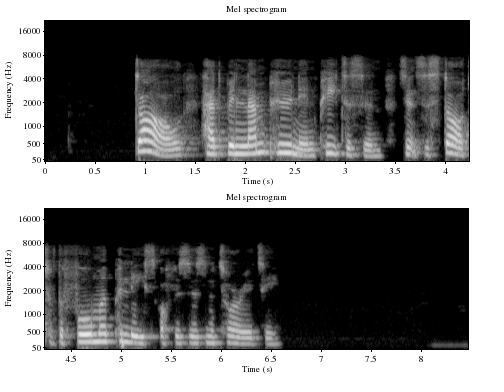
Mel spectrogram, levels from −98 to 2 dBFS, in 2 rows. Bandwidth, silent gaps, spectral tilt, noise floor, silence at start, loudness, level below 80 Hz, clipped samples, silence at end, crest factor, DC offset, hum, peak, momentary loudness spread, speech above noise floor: 7.8 kHz; none; -6.5 dB/octave; -86 dBFS; 0.9 s; -20 LUFS; -62 dBFS; under 0.1%; 1.9 s; 18 dB; under 0.1%; none; -2 dBFS; 14 LU; 66 dB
